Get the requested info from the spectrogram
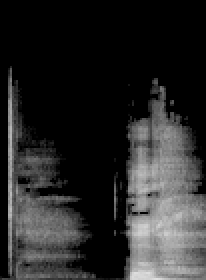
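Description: A man sighs audibly: a faint intake of breath early on, then a loud, breathy, partly voiced exhale in the second half. A single sharp click comes right at the start.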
